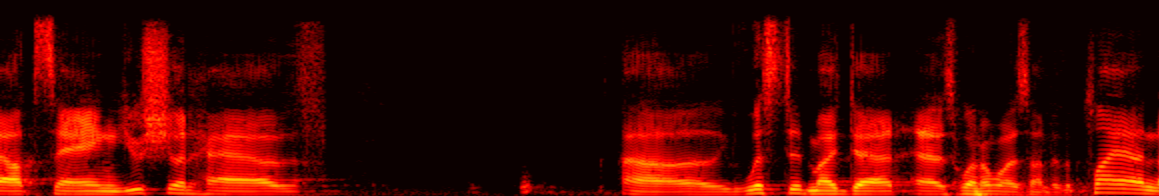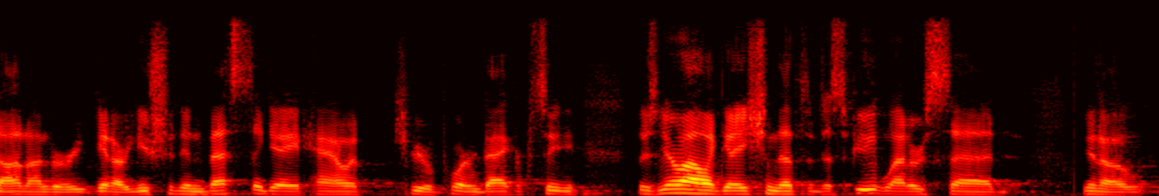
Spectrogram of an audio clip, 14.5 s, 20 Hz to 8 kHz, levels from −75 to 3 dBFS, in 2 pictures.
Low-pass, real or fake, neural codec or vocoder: 7.2 kHz; fake; codec, 16 kHz, 1 kbps, X-Codec, HuBERT features, trained on general audio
